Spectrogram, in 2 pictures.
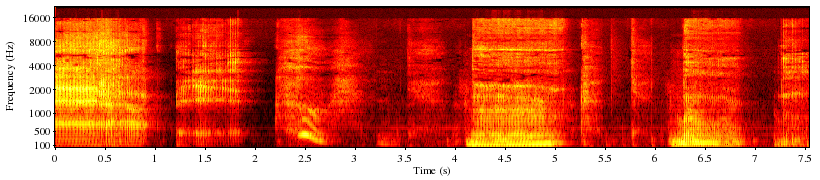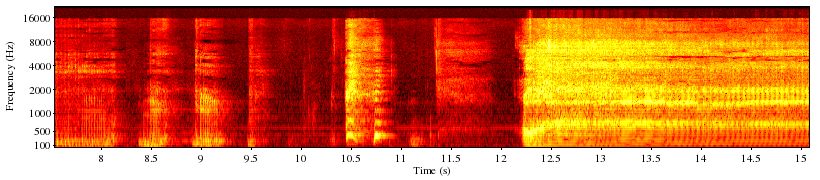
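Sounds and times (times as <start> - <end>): woman burping loudly: 0.0 - 2.0, 12.2 - 15.0.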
